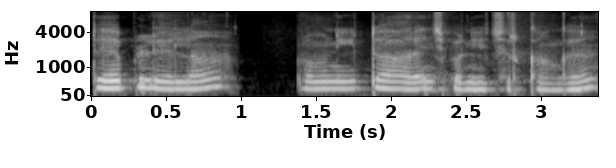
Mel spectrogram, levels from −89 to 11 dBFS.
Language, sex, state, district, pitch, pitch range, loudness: Tamil, female, Tamil Nadu, Kanyakumari, 210 Hz, 200-225 Hz, -17 LUFS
